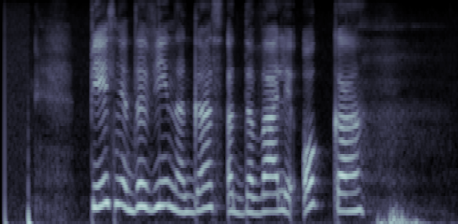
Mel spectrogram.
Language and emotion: Russian, positive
